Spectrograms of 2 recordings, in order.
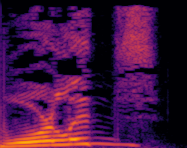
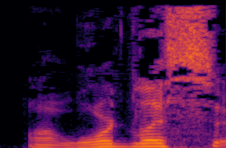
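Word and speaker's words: Worilds: And am I pronouncing this name right? The Pittsburgh Steeler who became a Jehovah's Witness. Is it Jason Wardlitz? – Wardless.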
